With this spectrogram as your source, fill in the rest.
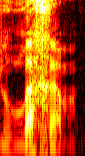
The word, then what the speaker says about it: lechem: This should be lechem.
